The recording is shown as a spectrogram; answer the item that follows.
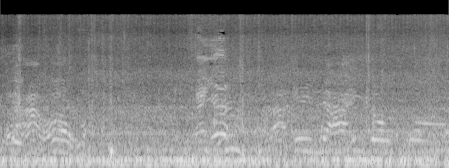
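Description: A boat engine running steadily as a low rumble, with men's voices talking over it.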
